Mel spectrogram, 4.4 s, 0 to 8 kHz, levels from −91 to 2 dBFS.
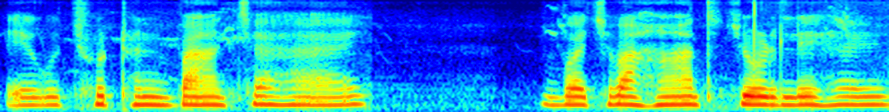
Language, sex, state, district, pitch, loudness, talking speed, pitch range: Magahi, female, Jharkhand, Palamu, 210 Hz, -18 LUFS, 105 wpm, 210-215 Hz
